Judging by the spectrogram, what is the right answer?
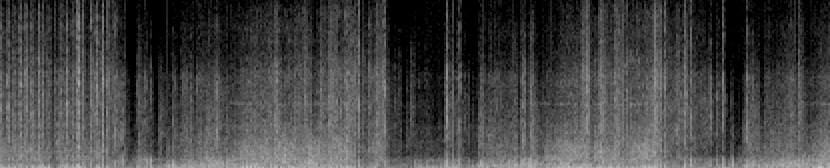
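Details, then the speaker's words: Baja Warrior mini bike, first test run: small single coughing and stumbling with uneven bursts and dropouts about three per second after choke engaged following a choke-off start; sputtering running. "so apparently i got it started with the choke off and then i choked it so i felt like it was kind of sputtering and i didn't know why"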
